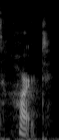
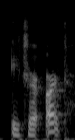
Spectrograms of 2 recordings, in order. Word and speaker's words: HRart: So if you haven't noticed when I'm saying heart and you maybe didn't even realize that that's the word, HRart, we pronounce it heart here at Leadership Arts Associates. Some people say HRart, HRart, but it's heart.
